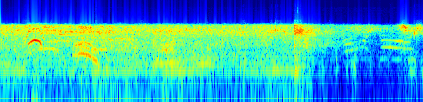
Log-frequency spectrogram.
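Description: Electrical arc from a tree falling across live power lines: loud crackling noise with a steady buzzing hum, and bystanders crying out. About four and a half seconds in there is a sharp crack and the hum cuts off, as the circuit breaker trips and shuts off the power.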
